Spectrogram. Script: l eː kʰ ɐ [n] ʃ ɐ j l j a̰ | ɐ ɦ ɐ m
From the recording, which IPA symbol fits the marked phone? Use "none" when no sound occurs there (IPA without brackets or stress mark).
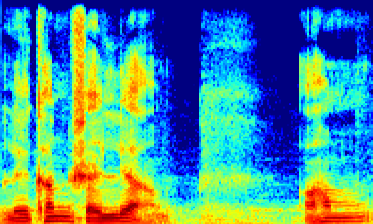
n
